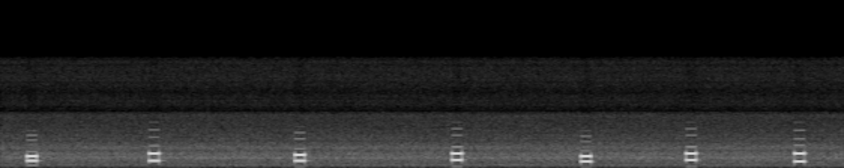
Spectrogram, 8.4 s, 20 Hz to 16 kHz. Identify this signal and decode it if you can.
DTMF, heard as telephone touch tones, dialled by hand, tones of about 100 ms. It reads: 4 6 5 9 1 9 3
